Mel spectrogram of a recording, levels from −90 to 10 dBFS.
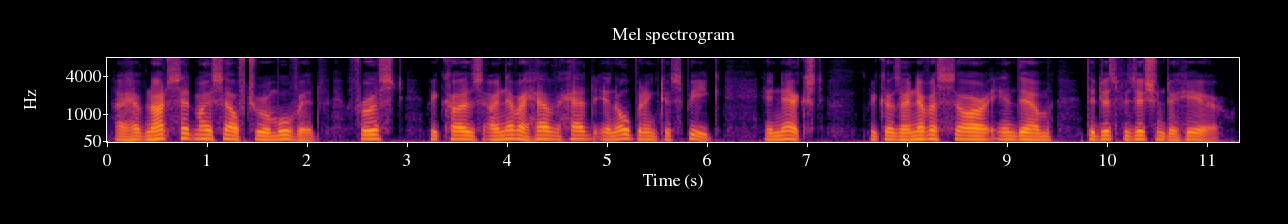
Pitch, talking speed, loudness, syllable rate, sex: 125 Hz, 160 wpm, -18 LUFS, 4.7 syllables/s, male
